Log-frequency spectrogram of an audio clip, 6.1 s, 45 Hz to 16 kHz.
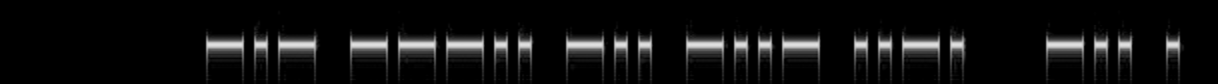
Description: Morse code, heard as a keyed tone, about 20 wpm, 700 Hz. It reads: K8DXF DE
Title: USA Callsign DE Callsign - 5 Characters - 20wpm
